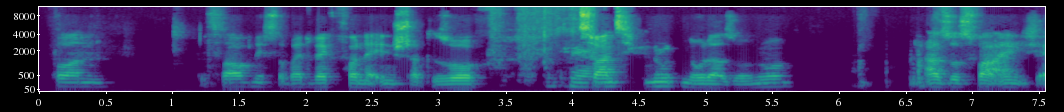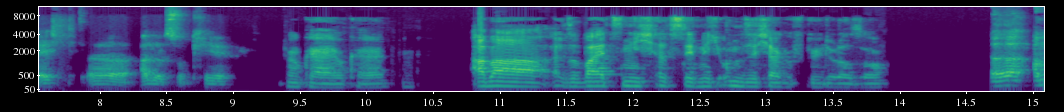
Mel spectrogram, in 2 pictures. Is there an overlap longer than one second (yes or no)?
no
